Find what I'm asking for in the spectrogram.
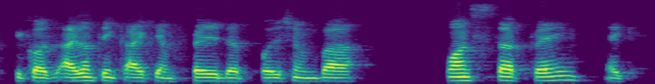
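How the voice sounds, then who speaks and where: A man with a Japanese accent, medium pitch, and fairly even intonation. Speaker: soccer player. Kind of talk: interview. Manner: halting.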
